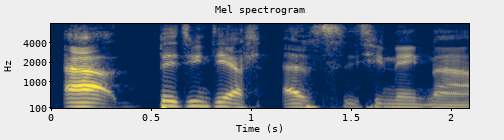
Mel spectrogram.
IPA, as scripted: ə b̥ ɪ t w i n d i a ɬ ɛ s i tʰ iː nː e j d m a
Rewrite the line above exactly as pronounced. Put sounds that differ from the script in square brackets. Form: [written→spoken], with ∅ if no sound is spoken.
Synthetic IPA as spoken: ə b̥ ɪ [t→d] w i n d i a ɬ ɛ s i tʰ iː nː e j d [m→n] a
